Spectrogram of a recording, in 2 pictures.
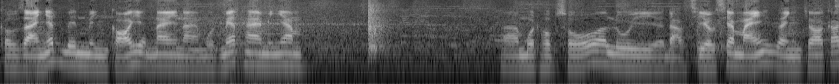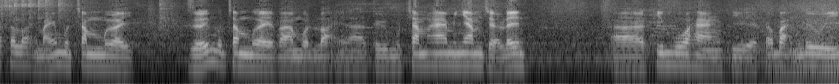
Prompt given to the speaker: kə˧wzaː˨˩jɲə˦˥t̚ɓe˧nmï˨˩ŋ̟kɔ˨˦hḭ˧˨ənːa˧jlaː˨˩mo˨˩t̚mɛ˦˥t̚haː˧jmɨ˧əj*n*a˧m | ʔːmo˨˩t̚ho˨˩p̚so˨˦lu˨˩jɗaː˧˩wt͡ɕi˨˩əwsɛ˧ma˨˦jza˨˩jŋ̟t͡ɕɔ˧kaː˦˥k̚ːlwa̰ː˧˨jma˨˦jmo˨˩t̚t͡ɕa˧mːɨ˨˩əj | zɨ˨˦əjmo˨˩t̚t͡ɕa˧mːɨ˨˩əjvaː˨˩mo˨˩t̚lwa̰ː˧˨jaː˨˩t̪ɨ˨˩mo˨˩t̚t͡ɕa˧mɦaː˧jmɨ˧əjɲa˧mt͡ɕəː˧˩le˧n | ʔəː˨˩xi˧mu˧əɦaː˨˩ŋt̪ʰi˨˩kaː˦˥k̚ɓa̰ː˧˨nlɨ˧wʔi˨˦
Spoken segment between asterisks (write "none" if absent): ɲ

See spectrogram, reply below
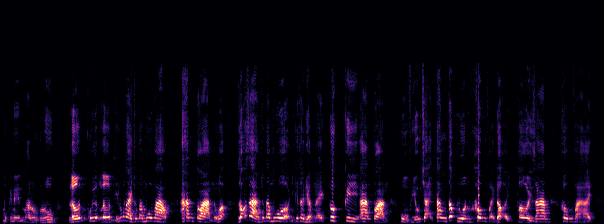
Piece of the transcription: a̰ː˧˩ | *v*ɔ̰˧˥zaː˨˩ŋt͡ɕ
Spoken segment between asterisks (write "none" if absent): z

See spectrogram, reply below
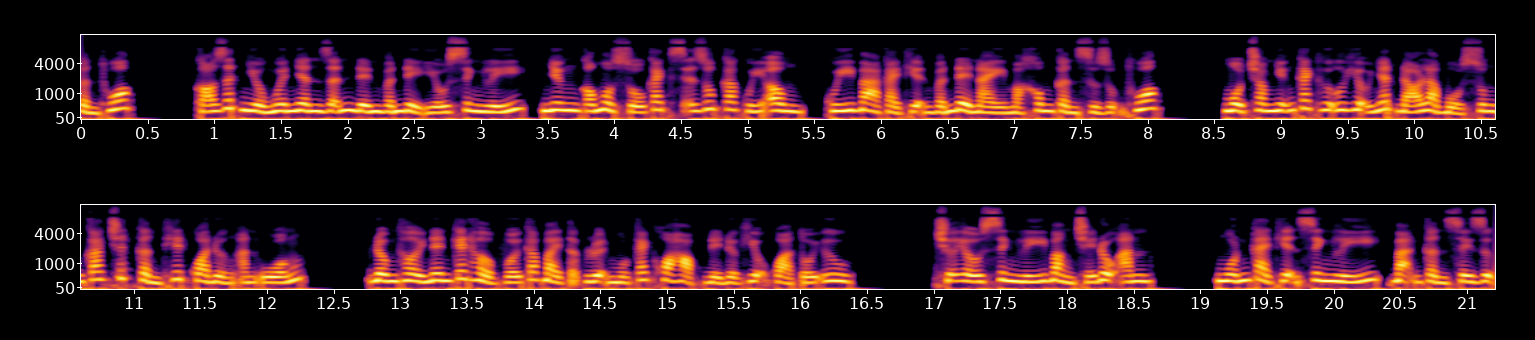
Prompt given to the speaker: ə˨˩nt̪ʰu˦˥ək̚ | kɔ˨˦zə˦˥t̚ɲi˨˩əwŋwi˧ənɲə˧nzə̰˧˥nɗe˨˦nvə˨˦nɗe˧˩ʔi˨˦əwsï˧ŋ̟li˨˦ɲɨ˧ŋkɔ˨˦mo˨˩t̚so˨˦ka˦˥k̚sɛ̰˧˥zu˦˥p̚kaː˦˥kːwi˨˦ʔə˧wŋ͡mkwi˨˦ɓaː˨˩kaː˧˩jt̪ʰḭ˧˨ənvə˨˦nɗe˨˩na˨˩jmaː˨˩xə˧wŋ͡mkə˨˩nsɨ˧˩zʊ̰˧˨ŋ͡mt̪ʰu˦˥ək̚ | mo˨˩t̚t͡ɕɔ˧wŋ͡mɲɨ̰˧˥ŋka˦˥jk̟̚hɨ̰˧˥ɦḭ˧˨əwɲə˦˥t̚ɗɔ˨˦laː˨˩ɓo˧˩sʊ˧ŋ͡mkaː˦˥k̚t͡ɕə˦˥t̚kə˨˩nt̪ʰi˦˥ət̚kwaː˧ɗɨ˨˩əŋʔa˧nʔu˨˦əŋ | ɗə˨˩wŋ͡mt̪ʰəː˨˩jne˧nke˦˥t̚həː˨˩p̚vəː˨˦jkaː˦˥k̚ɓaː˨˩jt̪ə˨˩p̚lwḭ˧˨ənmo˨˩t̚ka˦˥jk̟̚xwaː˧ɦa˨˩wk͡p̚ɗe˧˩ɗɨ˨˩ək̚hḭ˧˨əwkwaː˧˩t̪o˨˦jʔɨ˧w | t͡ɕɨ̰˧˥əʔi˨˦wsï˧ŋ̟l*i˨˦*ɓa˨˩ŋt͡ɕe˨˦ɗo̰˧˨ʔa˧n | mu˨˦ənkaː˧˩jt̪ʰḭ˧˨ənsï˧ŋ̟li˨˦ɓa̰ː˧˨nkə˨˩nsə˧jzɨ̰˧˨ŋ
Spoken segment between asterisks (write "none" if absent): i˨˦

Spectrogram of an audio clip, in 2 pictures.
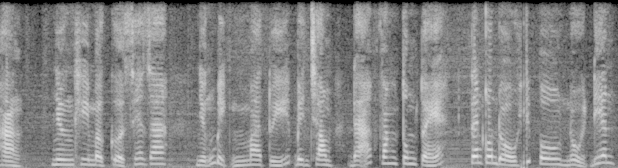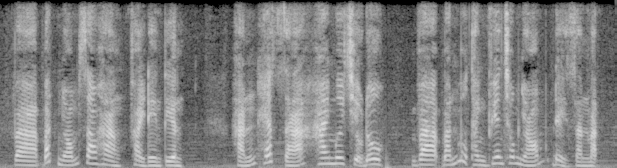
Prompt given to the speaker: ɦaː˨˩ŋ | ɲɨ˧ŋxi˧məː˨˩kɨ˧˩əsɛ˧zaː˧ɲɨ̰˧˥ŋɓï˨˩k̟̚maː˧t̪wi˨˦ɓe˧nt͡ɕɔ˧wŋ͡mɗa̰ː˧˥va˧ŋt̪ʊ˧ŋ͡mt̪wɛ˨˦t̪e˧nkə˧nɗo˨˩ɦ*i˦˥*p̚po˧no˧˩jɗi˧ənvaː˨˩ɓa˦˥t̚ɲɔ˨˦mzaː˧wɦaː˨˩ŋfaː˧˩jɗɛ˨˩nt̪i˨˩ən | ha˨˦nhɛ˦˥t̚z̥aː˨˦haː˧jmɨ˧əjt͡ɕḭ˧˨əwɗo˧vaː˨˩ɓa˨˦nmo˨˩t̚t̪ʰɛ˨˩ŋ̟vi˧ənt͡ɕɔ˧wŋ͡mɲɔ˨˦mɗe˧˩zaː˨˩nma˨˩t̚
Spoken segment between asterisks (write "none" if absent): i˦˥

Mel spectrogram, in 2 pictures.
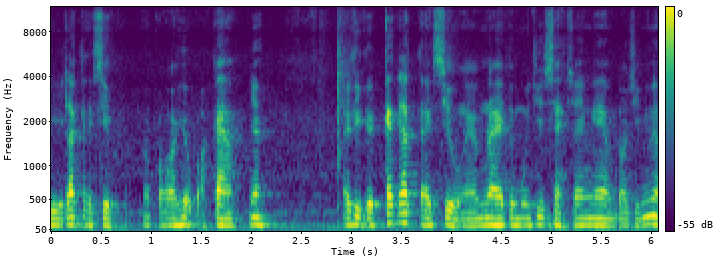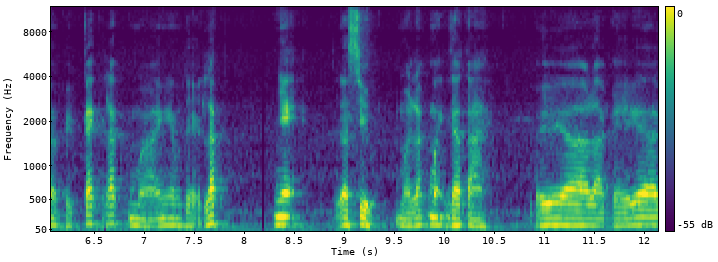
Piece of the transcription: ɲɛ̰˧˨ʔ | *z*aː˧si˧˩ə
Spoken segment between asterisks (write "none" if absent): z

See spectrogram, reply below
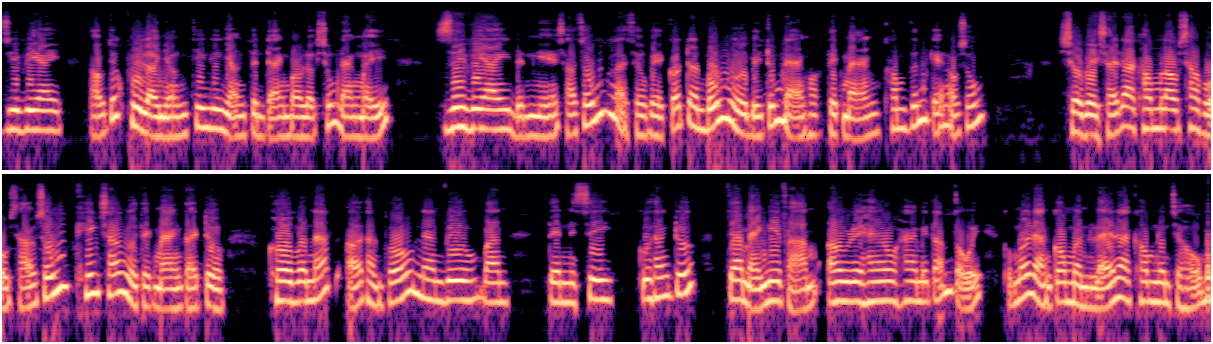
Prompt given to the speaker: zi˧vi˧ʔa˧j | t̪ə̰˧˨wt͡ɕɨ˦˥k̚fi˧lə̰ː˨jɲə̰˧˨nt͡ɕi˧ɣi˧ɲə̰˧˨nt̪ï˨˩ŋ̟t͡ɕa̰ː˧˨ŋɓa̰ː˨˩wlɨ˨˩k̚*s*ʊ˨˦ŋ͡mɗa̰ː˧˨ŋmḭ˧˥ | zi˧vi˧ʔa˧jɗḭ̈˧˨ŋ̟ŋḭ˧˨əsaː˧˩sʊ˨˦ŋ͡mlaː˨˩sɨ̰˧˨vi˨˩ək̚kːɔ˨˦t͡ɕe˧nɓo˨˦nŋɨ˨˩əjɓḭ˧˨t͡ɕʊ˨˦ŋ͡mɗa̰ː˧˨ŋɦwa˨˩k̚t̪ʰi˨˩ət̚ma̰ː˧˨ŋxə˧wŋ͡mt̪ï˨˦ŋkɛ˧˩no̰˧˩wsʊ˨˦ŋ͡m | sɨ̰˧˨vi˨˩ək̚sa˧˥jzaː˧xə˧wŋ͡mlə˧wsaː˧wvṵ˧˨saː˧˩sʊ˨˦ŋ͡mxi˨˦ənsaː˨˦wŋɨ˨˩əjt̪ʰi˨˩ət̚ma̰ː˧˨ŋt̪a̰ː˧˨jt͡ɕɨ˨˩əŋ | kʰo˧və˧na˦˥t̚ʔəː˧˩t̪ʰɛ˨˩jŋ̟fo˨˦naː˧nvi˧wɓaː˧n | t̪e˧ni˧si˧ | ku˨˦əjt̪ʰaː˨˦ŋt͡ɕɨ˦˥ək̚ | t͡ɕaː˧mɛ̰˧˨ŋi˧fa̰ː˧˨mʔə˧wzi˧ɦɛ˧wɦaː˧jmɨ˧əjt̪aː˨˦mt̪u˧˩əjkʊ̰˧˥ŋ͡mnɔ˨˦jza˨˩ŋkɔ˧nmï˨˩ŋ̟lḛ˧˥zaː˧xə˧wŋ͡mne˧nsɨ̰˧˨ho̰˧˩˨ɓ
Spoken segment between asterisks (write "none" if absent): s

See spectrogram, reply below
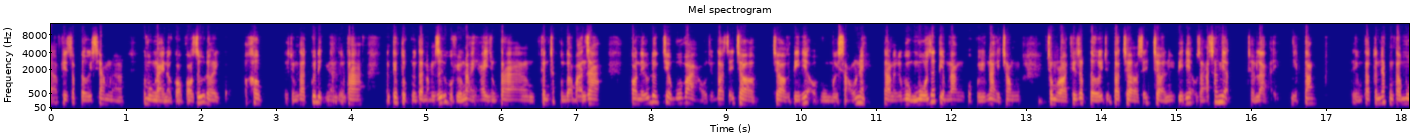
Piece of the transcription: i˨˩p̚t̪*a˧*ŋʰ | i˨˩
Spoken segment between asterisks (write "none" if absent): a˧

